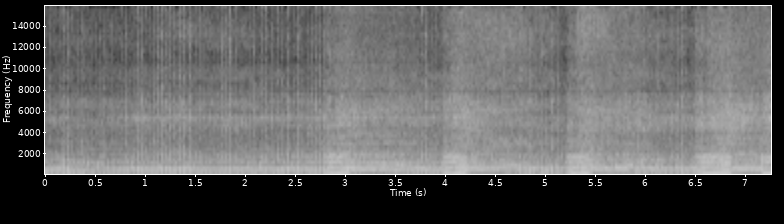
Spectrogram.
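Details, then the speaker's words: Old Homelite Super 2 two-stroke chainsaw, rarely run, so owner says the carburetor never softens up: revs up and sags repeatedly in uneven surges, never holding a steady speed; rough running. "Like all my old saws, it don't run real good because don't run it enough to let the carburetor soften up."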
